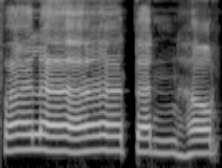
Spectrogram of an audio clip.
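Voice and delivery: slow, drawn-out chanted recitation; Quran recitation. Shown as a demonstration. Teacher reciting the verse to learners, slow and drawn out. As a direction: stretch each vowel as in tajweed.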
